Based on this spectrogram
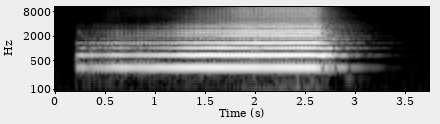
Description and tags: A fluttertongued F4 on the horn. Recorded with a Zoom h4n placed about a metre behind the bell.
